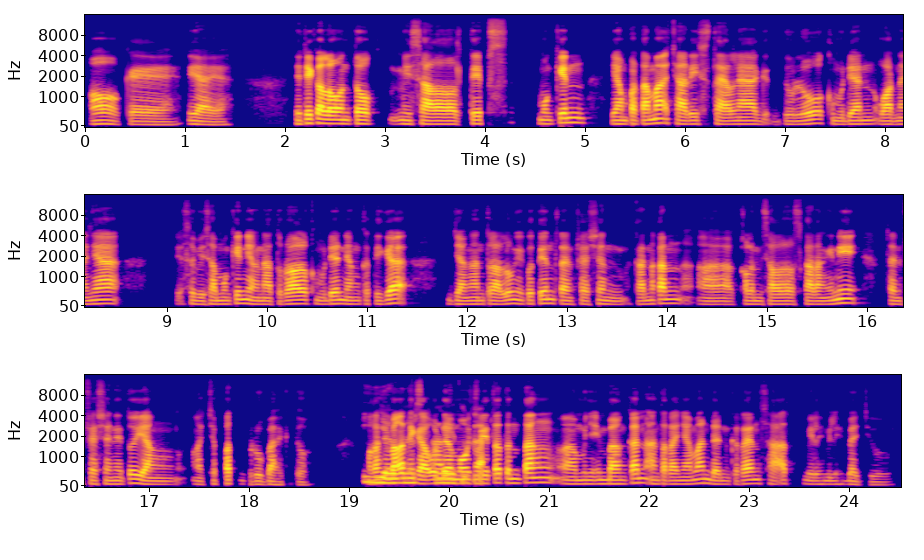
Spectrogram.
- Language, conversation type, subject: Indonesian, podcast, Bagaimana kamu menyeimbangkan kenyamanan dan penampilan keren saat memilih baju?
- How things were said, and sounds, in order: in English: "style-nya"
